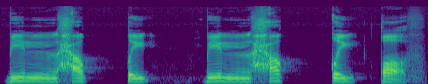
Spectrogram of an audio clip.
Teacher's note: قاف کو موٹا پڑھیں گے، قاف حروف مستعلیہ میں سے ہے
